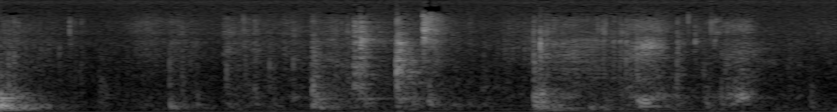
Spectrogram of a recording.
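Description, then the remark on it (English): A door is handled and shut, with a series of soft wooden clunks and thuds spread over a few seconds and no talking. “Dad, would you mind closing the door on your way out?”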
